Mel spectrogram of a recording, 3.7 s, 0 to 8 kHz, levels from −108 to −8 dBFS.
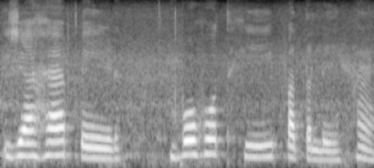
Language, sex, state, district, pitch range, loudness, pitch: Hindi, female, Punjab, Fazilka, 190-240 Hz, -16 LUFS, 210 Hz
